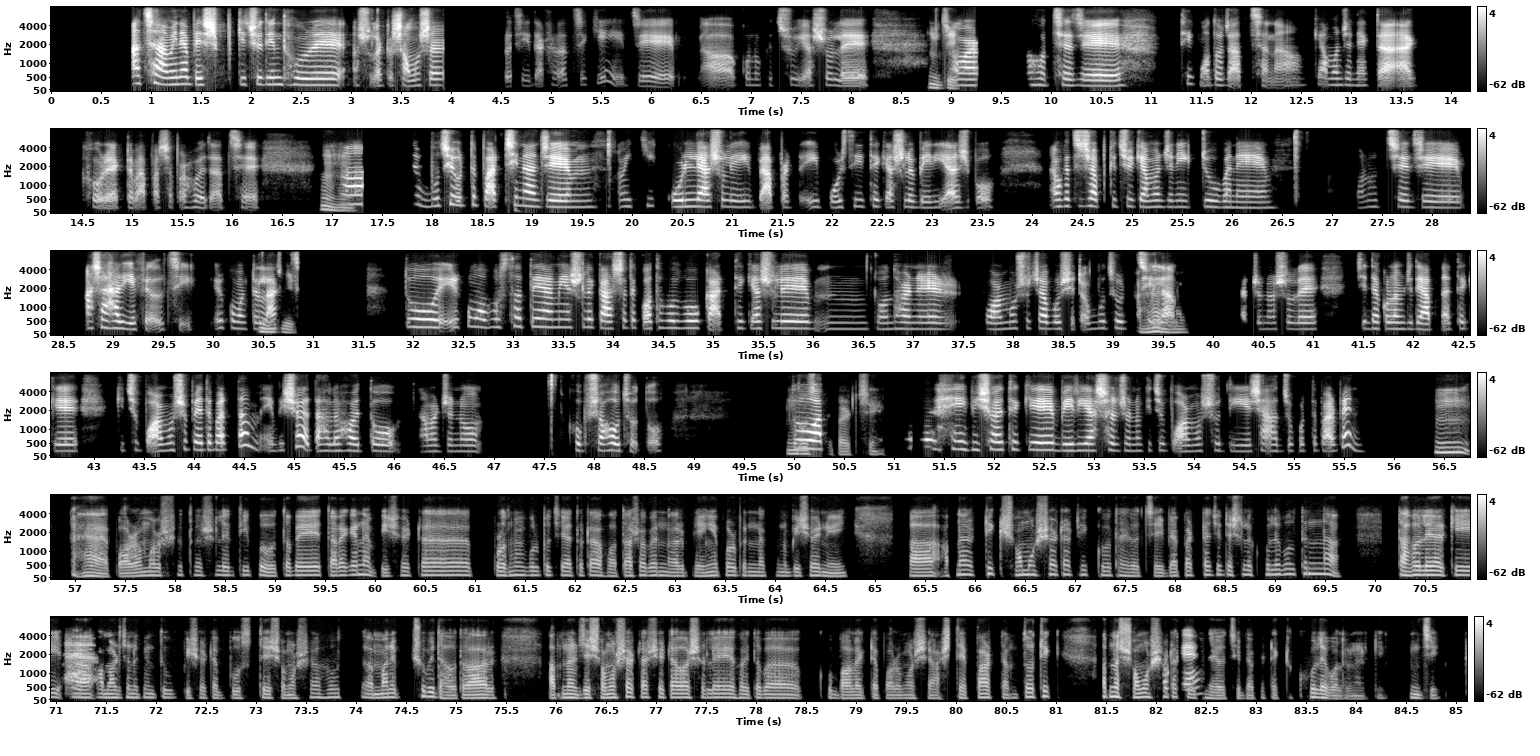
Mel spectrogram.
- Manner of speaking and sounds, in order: other background noise; tapping; lip smack; lip smack; unintelligible speech
- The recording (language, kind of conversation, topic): Bengali, advice, নতুন জায়গায় কীভাবে স্থানীয় সহায়তা-সমর্থনের নেটওয়ার্ক গড়ে তুলতে পারি?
